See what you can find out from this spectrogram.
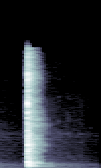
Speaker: you will hear a click just like that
